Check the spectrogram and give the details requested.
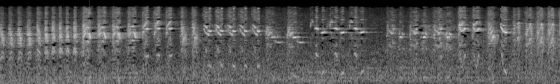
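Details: Long-duration 'gacor ngerol' song of a red siskin: dense, rapid, high chattering trills pulsing several times a second, with brief whistled slurs mixed in, barely pausing throughout.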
